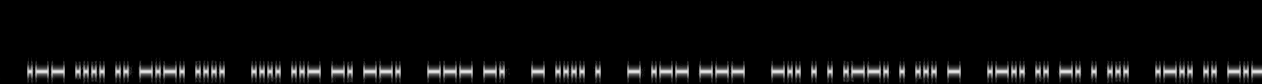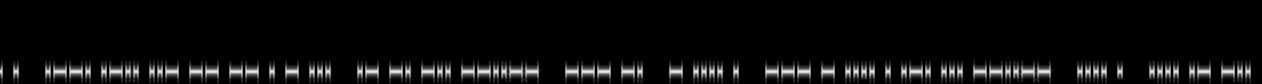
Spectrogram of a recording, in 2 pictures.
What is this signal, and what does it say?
Morse code, heard as a keyed tone, about 30 wpm, 600 Hz. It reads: WHICH HUNG ON THE TWO DEEPEST LINES LIKE PLUMMETS AND, ON THE OTHERS, HE HAD
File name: the old man and the sea / the old man and the sea 1 30wpm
